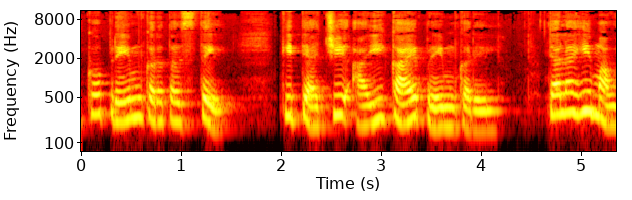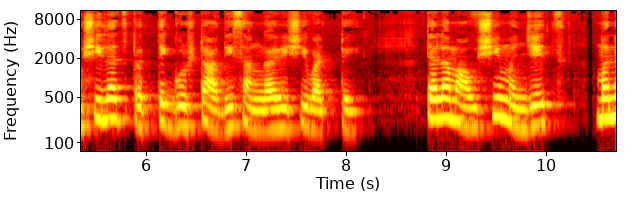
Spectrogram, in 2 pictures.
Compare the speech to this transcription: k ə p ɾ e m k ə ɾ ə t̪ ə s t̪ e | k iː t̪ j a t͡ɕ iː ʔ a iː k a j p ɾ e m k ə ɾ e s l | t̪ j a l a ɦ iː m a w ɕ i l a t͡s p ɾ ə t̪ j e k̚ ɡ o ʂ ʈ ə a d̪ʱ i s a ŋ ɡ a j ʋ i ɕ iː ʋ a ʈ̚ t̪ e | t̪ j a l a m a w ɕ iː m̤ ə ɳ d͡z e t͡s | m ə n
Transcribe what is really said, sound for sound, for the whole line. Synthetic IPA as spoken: k ə p ɾ e m k ə ɾ ə t̪ ə s t̪ e | k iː t̪ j a t͡ɕ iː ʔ a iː k a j p ɾ e m k ə ɾ e l | t̪ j a l a ɦ iː m a w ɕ i l a t͡s p ɾ ə t̪ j e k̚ ɡ o ʂ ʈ ə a d̪ʱ i s a ŋ ɡ a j ʋ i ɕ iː ʋ a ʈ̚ t̪ e | t̪ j a l a m a w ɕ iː m̤ ə ɳ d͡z e t͡s | m ə n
